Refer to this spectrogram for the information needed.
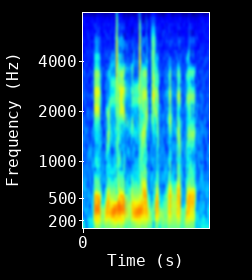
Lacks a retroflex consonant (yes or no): yes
